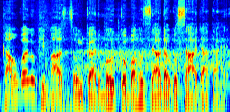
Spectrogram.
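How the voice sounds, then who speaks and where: Animated male story narrator. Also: low-pitched, moderate pace, music in the background. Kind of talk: scripted cartoon story narration.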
